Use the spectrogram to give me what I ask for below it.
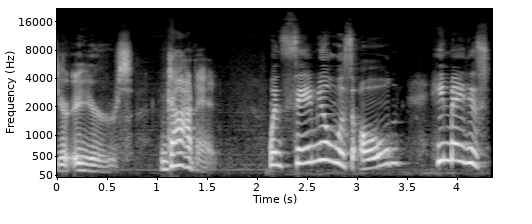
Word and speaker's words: Samuel: Oh, Samuel! I mean, Samu-el. Uh, why didn't you say it like that? Oh, because the ‘el’ on the end means God.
